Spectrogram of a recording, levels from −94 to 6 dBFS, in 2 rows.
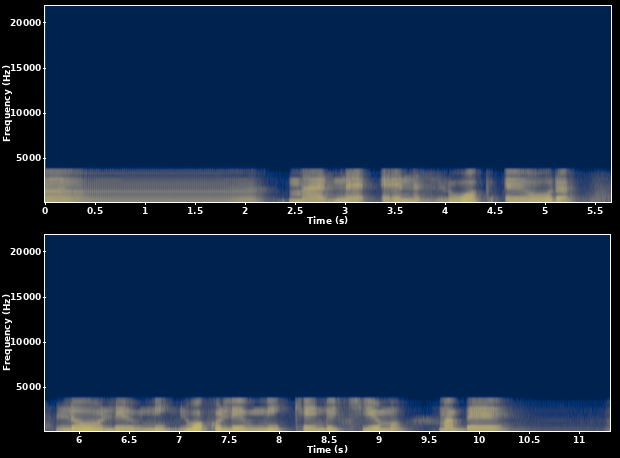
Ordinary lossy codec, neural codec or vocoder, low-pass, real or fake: AAC, 32 kbps; codec, 16 kHz, about 1 kbps, DyCAST, with the encoder's durations; 3.6 kHz; fake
